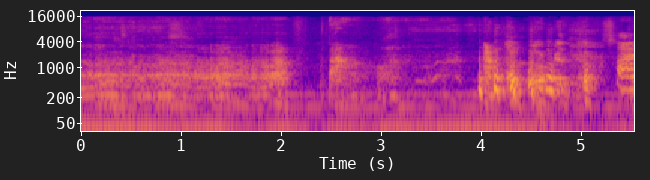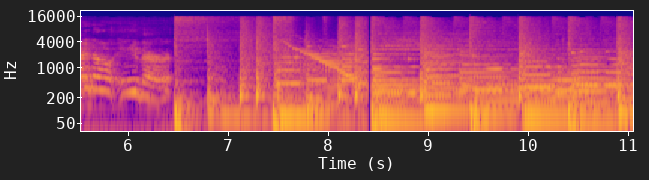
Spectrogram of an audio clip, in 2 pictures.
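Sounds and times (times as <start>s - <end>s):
dog-like growl: 0.0s - 3.6s.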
